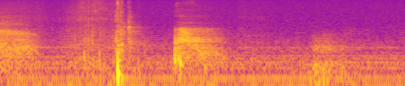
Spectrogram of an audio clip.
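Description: An archer draws a compound bow and holds at full draw: one sharp click about two seconds in, then a breath a moment later.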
